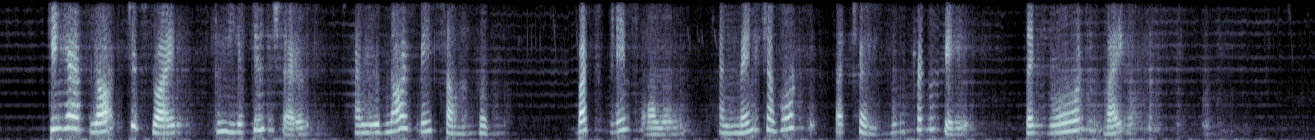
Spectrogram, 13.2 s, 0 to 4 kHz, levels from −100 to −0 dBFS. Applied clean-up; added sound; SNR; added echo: neural separator model SepFormer WHAMR!.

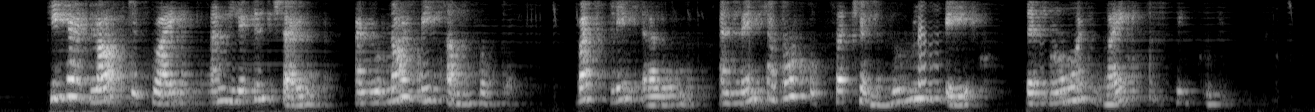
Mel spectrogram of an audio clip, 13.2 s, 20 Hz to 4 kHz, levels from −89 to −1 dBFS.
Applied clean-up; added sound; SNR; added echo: neural mask model DeepFilterNet 3.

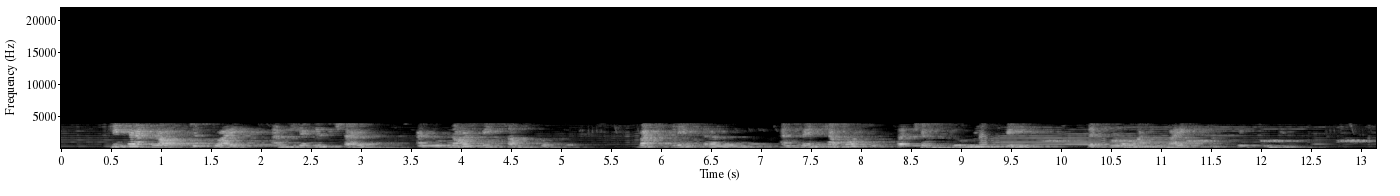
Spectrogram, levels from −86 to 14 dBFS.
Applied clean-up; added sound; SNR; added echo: classical method WPE with log-MMSE.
